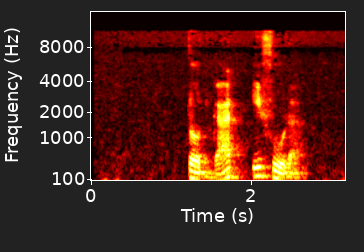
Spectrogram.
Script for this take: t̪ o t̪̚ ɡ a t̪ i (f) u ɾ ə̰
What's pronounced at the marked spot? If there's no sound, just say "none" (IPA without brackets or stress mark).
f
